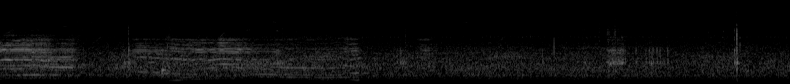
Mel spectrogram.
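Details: A red deer roars during the 2018 rut in Małopolska while marking territory. One long, drawn-out, harmonic bellow falls in pitch and fades over about four seconds. It is followed by quieter ambient noise and a sharp click near the end.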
